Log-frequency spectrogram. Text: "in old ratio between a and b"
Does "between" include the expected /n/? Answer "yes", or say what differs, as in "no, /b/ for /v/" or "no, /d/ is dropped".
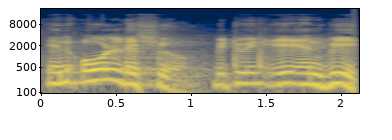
yes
